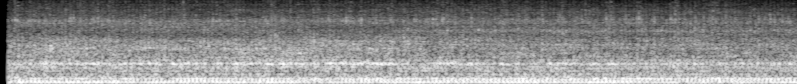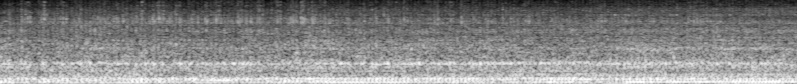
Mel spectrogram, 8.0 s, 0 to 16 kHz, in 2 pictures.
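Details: 1980 Sea King by Chrysler 15 hp outboard on a 14 ft boat, slow acceleration test: top cylinder misfires from quarter throttle and recovers at mid to full throttle, an uneven stumbling beat; condensers replaced, coil swap identified ignition coil as cause.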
